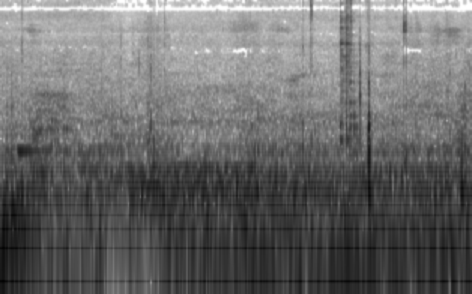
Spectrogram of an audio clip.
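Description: Car engine idling, heard from inside the cabin as a steady low rumble, with a few sharp clicks between about four and five and a half seconds in.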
